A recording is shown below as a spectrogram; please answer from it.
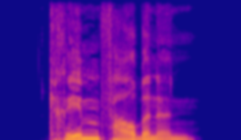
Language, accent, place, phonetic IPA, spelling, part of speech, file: German, Germany, Berlin, [ˈkʁɛːmˌfaʁbənən], crèmefarbenen, adjective, De-crèmefarbenen.ogg
- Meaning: inflection of crèmefarben: 1. strong genitive masculine/neuter singular 2. weak/mixed genitive/dative all-gender singular 3. strong/weak/mixed accusative masculine singular 4. strong dative plural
